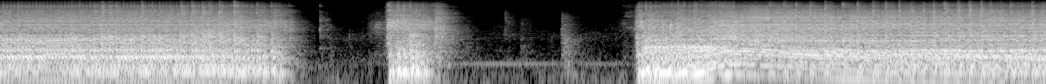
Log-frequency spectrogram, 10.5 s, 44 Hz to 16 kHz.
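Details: 1976 Suzuki TS185 two-stroke dirt bike, abandoned and sitting for years: rattles at a fast, uneven idle, fading out twice before catching; rough, poorly set idle.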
